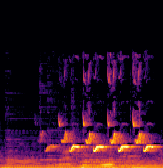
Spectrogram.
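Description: A bird calling, a quick run of about five loud, sharp chirps in a row, over acoustic guitar music.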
